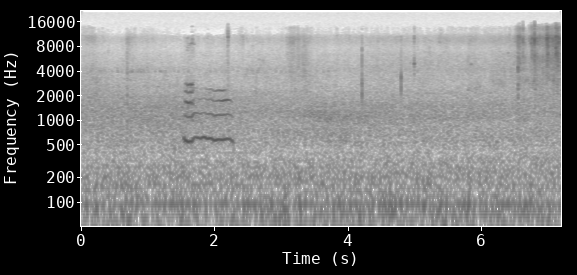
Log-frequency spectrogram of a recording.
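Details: A quieter stray cat on a walking path, where other cats came over during petting, makes one wavering meow lasting under a second, then only faint ticks and soft outdoor background noise follow.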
